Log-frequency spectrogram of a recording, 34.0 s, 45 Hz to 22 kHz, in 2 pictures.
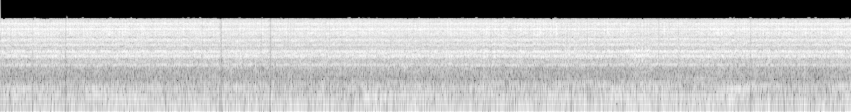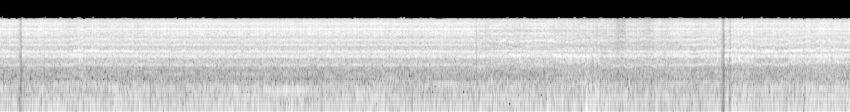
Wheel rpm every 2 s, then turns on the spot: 160, 160, 160, 160, 160, 160, 160, 160, 160, 160, 160, 160, 170, 160, 160, 160, 160.
none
